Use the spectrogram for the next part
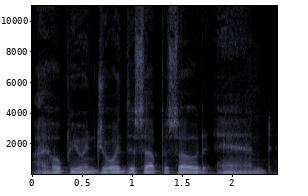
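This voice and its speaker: An older man telling a story from his own life in an unhurried, conversational way. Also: low voice, flat delivery, warm tone. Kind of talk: personal storytelling podcast.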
